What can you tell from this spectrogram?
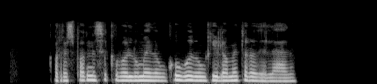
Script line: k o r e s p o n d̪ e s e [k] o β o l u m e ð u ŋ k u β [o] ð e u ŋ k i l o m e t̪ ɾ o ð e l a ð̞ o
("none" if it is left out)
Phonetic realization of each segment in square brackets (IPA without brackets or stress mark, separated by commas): k, o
